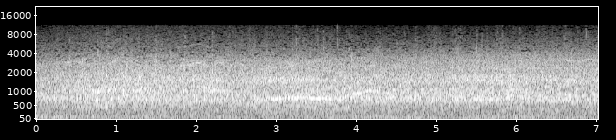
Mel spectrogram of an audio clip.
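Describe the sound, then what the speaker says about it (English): A cricket stadium crowd in the video game Cricket 26 applauds and cheers in a continuous, even roar of clapping and crowd noise, steady and fairly loud throughout with no pauses. "The crowd are loving every minute of this match."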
